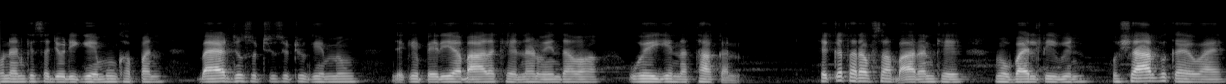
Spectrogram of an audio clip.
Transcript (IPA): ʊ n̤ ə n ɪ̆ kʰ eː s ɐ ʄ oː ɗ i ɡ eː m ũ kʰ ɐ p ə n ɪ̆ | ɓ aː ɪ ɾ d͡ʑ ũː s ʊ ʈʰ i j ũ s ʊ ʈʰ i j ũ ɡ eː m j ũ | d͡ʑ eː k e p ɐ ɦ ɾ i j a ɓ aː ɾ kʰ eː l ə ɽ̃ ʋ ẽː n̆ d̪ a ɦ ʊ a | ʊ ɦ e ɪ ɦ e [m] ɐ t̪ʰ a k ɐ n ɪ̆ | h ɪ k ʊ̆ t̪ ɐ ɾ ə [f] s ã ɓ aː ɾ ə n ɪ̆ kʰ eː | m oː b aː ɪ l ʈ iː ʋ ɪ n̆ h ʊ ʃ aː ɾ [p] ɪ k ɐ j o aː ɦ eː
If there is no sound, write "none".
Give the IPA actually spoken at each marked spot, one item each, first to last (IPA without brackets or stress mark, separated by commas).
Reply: n, f, b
